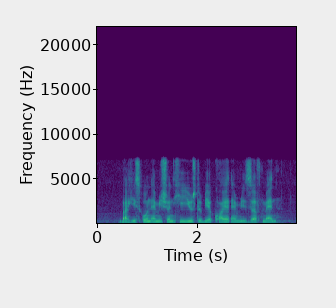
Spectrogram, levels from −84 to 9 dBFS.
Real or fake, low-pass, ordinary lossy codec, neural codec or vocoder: real; 7.2 kHz; none; none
